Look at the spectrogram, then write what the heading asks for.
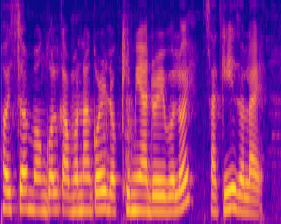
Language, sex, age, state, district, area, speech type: Assamese, female, 18-30, Assam, Tinsukia, urban, spontaneous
